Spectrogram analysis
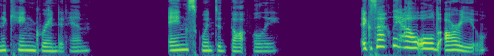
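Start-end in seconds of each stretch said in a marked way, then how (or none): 4.5-6.1 higher, louder eager probe; eager question. A narrator's reading. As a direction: press him, suddenly onto something. Aang probing the king.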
